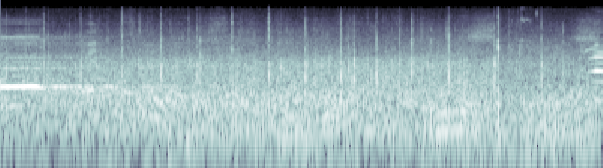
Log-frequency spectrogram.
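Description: Kendo competitor's long, steady kiai shout trailing off about a second in, over the background noise of an arena crowd.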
